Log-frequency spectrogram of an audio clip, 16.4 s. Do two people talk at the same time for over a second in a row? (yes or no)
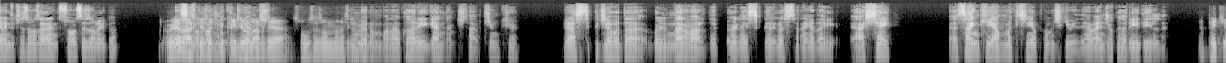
yes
